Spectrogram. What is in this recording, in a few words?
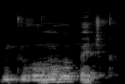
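microwave, Bulgarian; household; tuxpaint-stamps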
